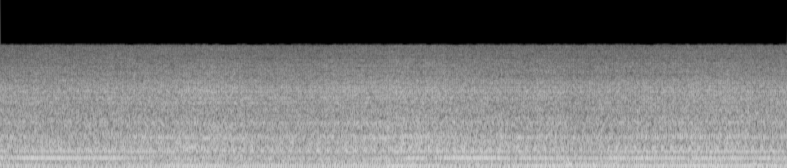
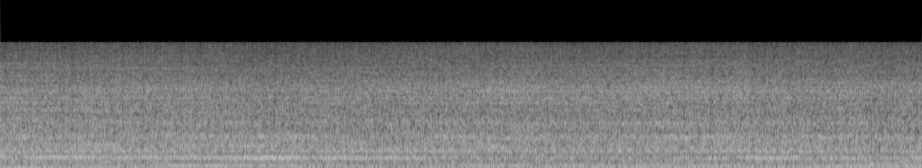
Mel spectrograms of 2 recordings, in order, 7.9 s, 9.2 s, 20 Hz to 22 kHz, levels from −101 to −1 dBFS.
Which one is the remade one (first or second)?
second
